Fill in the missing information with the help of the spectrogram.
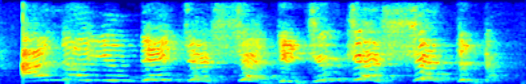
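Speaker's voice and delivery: high, hammed-up screaming rant; acted furious yelling. Woman shut out by her man, acted furious yelling. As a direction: explode at him so the neighbours hear, play-acted. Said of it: "they would have heard me".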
